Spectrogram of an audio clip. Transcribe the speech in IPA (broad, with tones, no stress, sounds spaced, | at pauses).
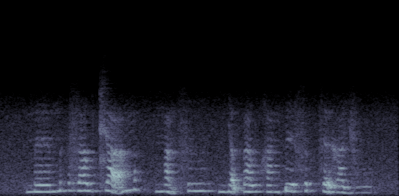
m ɛ˨˦ m | z a˧ w t͡ɕ a̰˧˥ m | ŋ a̰˧˨ ŋ s ɨ˧ | ɲ a̰˧˨ w ɗ a˧ w h a˨˦ ŋ ɗ e˧ s ə˦˥ t̚ s ɛ̰˧˨ ɣ a˧˩ j v o̤˨˩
